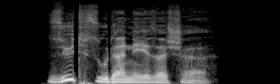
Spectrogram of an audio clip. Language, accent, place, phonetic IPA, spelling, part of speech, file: German, Germany, Berlin, [ˈzyːtzudaˌneːzɪʃə], südsudanesische, adjective, De-südsudanesische.ogg
- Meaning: inflection of südsudanesisch: 1. strong/mixed nominative/accusative feminine singular 2. strong nominative/accusative plural 3. weak nominative all-gender singular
